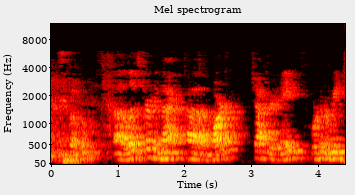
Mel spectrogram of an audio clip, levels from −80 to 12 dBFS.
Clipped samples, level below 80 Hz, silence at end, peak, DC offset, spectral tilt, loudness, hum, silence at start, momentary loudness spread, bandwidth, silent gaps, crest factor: under 0.1%; -54 dBFS; 0 s; -4 dBFS; under 0.1%; -8 dB/octave; -20 LUFS; none; 0 s; 11 LU; 6.4 kHz; none; 16 dB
